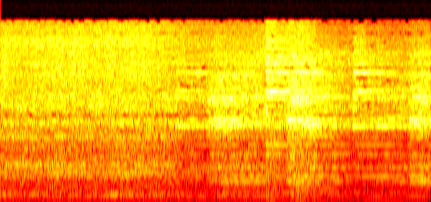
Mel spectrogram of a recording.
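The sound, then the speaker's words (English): A train arriving at Pennsylvania Station rumbles along with a steady, dense roar of wheels and carriage noise that swells louder partway through, with faint hissing on top and no voices. “Now you're sitting here beside me in a train.”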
